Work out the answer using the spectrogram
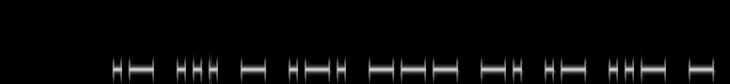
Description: Morse code, heard as a keyed tone, about 15 wpm, 700 Hz. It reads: ASTRONAUT
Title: Pangram Challenge v2 - 15wpm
